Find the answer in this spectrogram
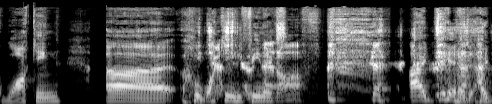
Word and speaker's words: Joaquin: So October 4th, we've got the Todd Phillips directed film Joker, starring Joaquin Phoenix, which I still like to pronounce like walking. Joaquin Phoenix.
